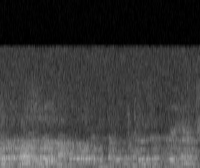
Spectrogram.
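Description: Indistinct chatter of several voices talking at once, softer than the main speech around it.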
